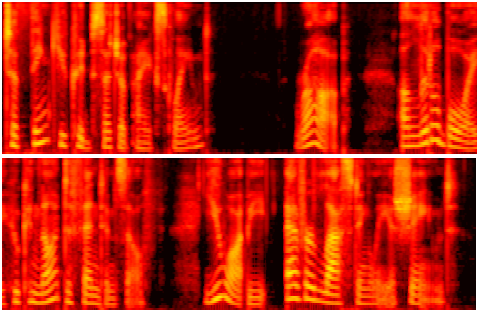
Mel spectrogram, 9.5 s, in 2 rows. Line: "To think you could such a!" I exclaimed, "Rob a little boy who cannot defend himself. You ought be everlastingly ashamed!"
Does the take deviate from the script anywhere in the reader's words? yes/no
no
